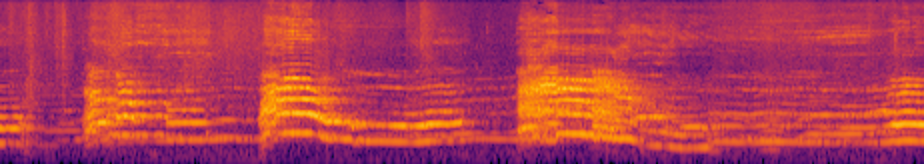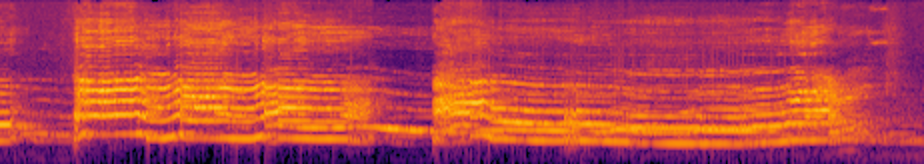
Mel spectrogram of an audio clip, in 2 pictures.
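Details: A Malamute and a Husky howl together in long, wavering, overlapping tones with rising and falling pitch.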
